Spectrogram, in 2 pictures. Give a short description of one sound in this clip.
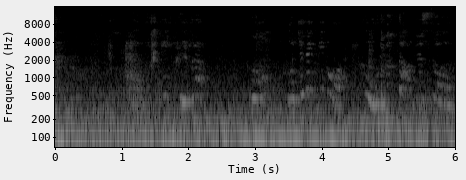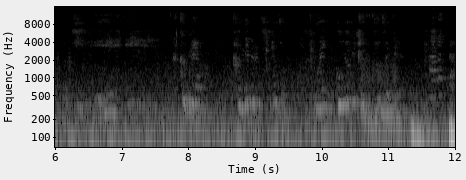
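A woman talks softly nearby.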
